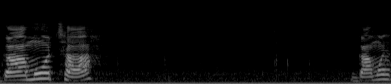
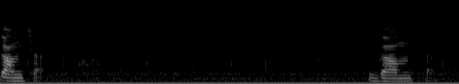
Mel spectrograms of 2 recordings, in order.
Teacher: দেখো এখানে মাঝেটা ও ছিল, ও, এই ওটা দেখো এখানে লোপ পেয়ে গেছে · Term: মধ্য স্বরলোপ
